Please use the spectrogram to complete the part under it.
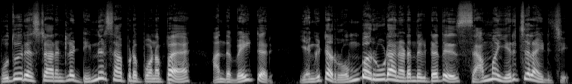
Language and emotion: Tamil, angry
